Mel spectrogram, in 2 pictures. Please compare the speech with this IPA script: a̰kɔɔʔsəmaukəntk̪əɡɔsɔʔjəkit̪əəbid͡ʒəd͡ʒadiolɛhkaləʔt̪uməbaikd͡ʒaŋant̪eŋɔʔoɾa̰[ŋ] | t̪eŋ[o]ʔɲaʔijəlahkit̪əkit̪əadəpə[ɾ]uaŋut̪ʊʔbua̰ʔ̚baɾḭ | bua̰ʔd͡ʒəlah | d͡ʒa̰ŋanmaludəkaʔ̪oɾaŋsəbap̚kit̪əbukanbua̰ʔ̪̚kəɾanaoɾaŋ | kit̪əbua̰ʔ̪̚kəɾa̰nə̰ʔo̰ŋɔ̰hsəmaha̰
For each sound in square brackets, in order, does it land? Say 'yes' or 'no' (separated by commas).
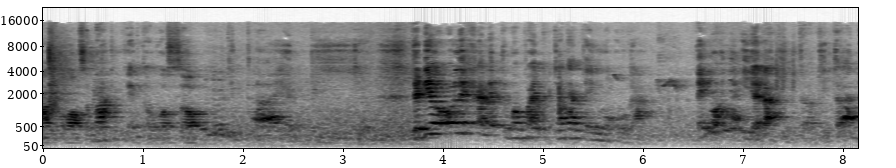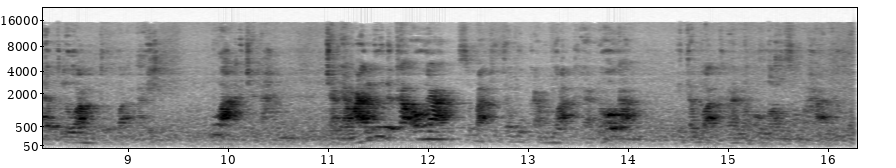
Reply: yes, no, no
